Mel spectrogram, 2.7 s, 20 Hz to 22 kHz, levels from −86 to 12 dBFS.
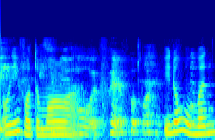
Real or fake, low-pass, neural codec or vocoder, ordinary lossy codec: real; 7.2 kHz; none; none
